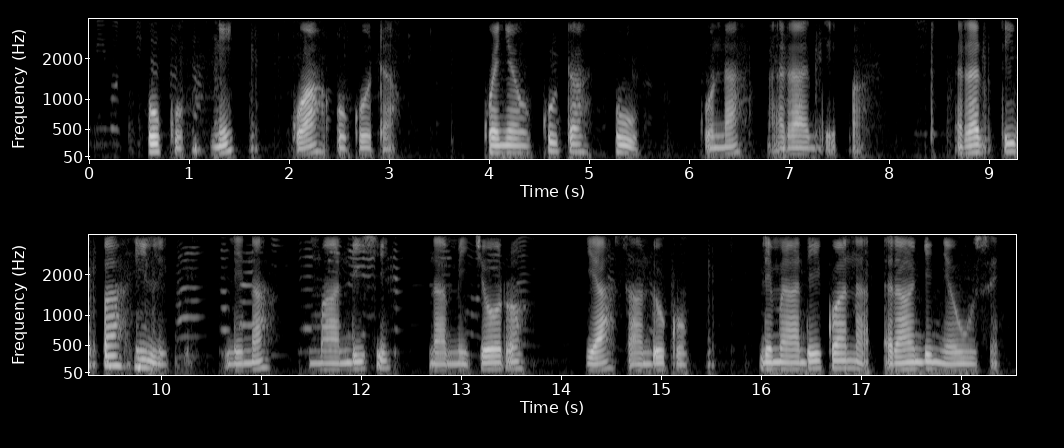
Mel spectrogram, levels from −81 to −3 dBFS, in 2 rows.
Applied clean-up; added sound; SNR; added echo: neural mask model RNNoise.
